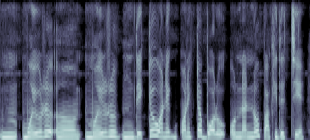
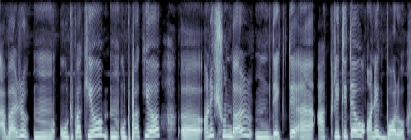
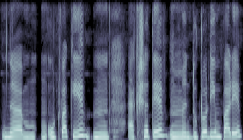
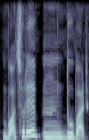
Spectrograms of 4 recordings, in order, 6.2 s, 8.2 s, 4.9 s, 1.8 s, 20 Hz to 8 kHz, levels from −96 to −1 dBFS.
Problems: background sounds at intervals, background conversations at intervals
